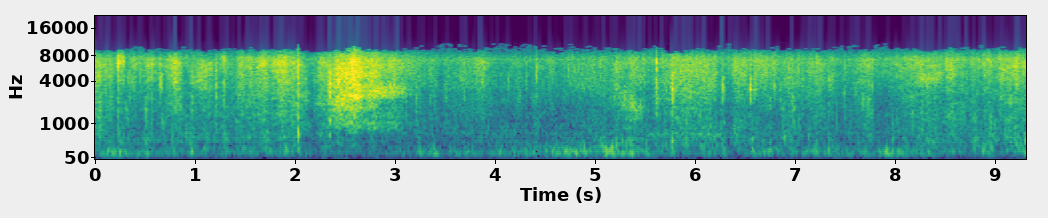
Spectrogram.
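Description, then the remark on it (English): Close-up crunching and ripping, recorded with the microphone right by their faces, as sheep and lambs (about half of them lambs) tear and chew grass on a farm, a steady stream of irregular crisp bites with light wind noise and no talking. “They make a funny noise when they eat.”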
